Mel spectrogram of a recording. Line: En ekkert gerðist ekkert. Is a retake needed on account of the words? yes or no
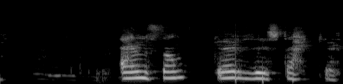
yes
